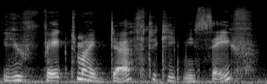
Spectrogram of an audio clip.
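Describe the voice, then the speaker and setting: A woman's voice: on the low side, lively intonation, slow pace, a little mellow, a little hiss or hum. A woman playing a direct, questioning doctor and project leader in an audio drama. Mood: shocked, probing.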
